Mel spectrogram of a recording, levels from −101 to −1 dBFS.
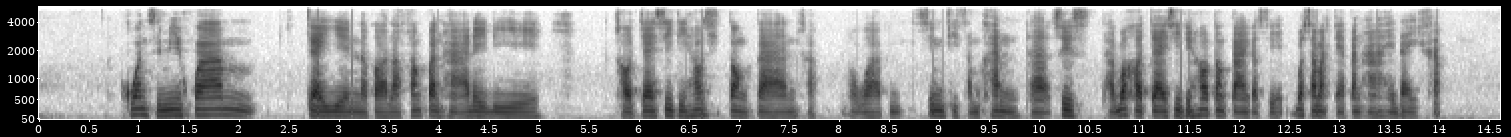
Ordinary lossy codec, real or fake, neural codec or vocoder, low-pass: Opus, 64 kbps; real; none; 5.4 kHz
